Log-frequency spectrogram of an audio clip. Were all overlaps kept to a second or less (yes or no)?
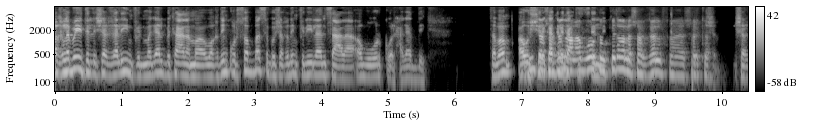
no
